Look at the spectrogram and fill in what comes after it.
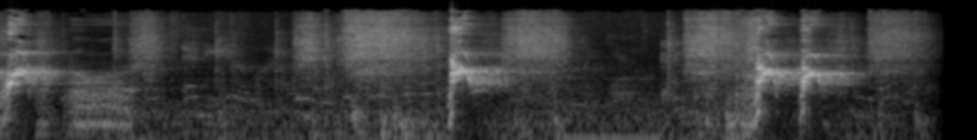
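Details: Maltese puppy yapping during play with a toy spider: high, sharp barks at the start, around three seconds, and a doubled yap near six seconds, separated by hissy rustling and faint human sounds.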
